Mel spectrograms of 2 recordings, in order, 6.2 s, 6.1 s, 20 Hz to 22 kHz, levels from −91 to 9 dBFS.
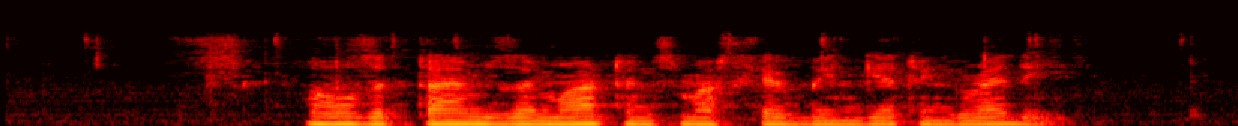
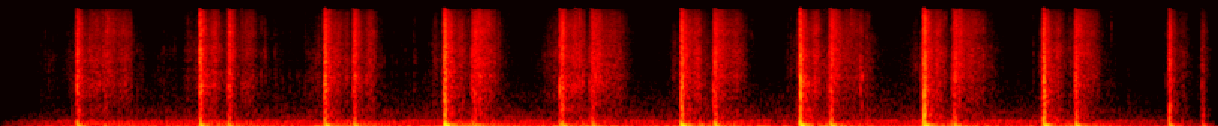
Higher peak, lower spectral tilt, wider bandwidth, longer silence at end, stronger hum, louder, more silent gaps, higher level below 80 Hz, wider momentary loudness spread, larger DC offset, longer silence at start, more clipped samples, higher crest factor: second, -14 dBFS vs -8 dBFS; first, -7.5 dB/octave vs -3.5 dB/octave; second, 6.8 kHz vs 17 kHz; first, 0.85 s vs 0.05 s; neither; about the same, -35 LUFS vs -35 LUFS; neither; second, -68 dBFS vs -36 dBFS; about the same, 18 LU vs 17 LU; neither; first, 1.05 s vs 0.3 s; neither; second, 20 dB vs 26 dB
